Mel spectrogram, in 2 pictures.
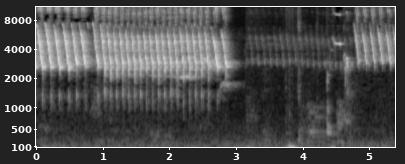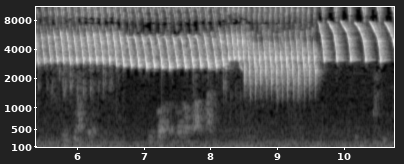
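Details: Canary singing as bait so other canaries respond: rapid rolling trills, a quiet gap of about two seconds, then a long sustained trill of fast repeated notes that drops slightly lower before finishing in sweeping phrases.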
